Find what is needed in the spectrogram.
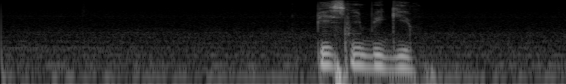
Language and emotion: Russian, neutral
